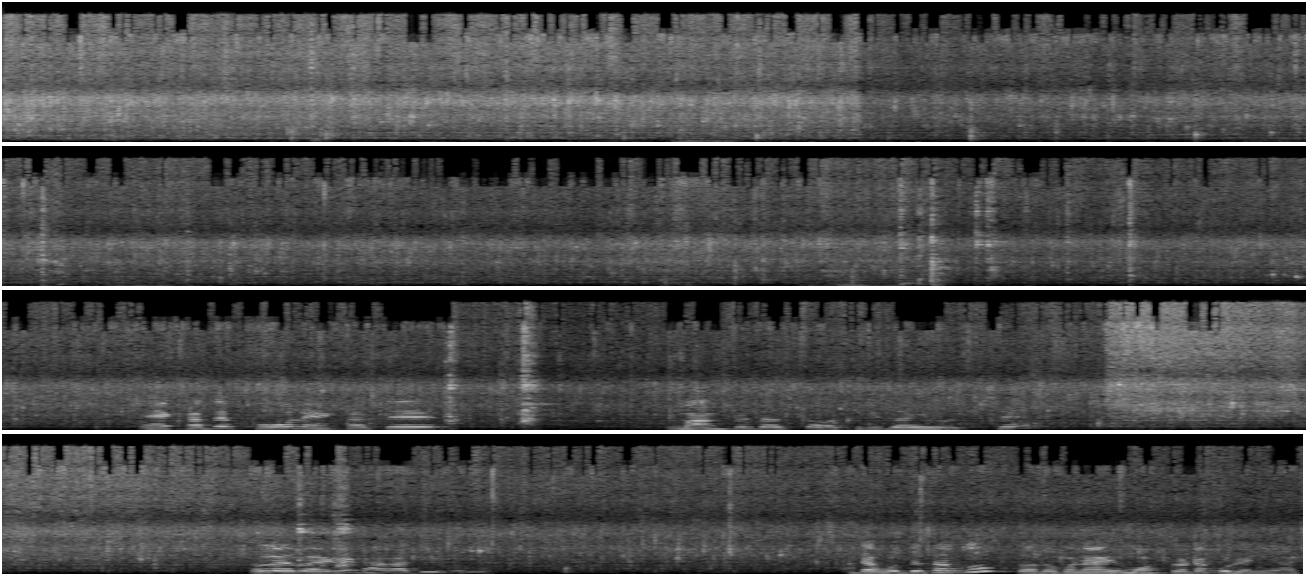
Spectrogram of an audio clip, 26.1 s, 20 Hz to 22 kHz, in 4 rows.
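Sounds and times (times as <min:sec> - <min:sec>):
meat stirred in a pan: 0:00.0 - 0:23.8
chicken sizzling in hot oil: 0:00.0 - 0:26.0.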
